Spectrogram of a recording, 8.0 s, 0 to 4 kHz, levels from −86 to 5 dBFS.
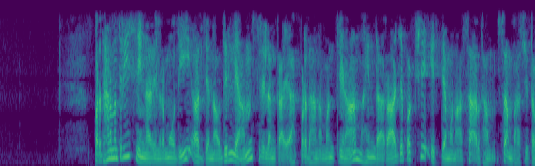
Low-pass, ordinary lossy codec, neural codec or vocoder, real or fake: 3.6 kHz; AAC, 32 kbps; vocoder, 44.1 kHz, 128 mel bands every 512 samples, BigVGAN v2; fake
